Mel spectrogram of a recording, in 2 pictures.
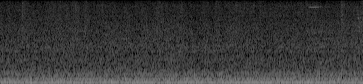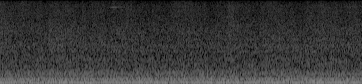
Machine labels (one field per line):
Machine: fan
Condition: abnormal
